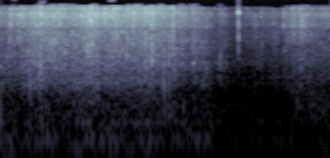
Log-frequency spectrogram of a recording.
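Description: Dry fallen oak leaves rustling and crackling under a cat rolling on its back while its belly is rubbed, fading after about a second and a half.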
